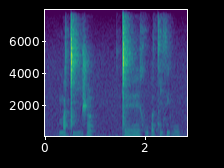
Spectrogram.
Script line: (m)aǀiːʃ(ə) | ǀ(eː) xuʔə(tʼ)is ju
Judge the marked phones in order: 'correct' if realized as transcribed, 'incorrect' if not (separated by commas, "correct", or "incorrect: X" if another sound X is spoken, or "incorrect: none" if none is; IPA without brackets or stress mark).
correct, incorrect: ə̃, correct, correct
